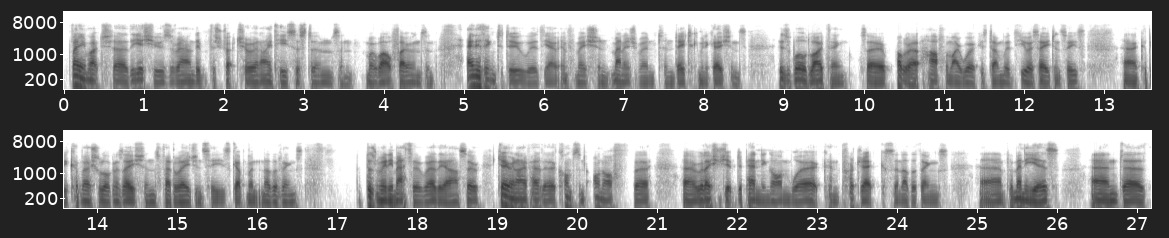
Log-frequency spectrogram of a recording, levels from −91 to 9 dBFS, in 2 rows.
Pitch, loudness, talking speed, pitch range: 85 Hz, -24 LUFS, 190 wpm, 80-90 Hz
